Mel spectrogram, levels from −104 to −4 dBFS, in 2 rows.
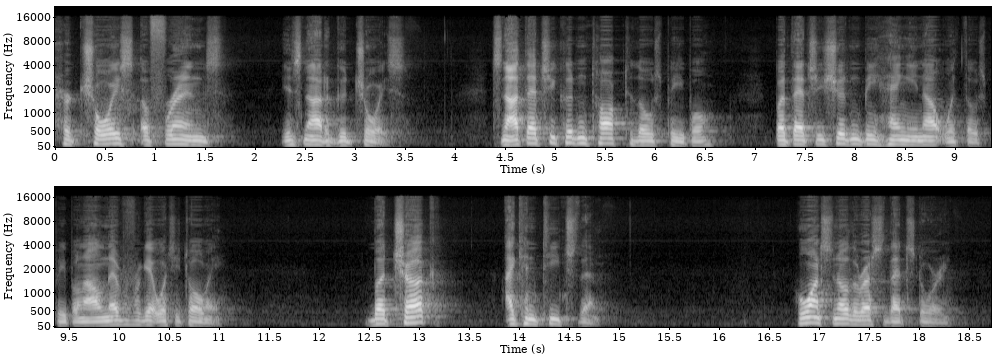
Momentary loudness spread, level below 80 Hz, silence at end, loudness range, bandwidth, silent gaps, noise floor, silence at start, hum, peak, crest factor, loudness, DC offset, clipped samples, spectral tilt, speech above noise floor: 15 LU; -72 dBFS; 0.45 s; 4 LU; 17 kHz; none; -74 dBFS; 0 s; none; -4 dBFS; 24 dB; -27 LUFS; under 0.1%; under 0.1%; -5.5 dB/octave; 48 dB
